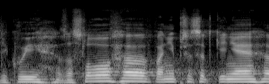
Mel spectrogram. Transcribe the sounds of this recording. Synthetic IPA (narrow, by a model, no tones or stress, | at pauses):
ɟɛkujɪzaslovopaɲipr̝̥ɛt̪t͡sɛt̪kɪɲɛ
